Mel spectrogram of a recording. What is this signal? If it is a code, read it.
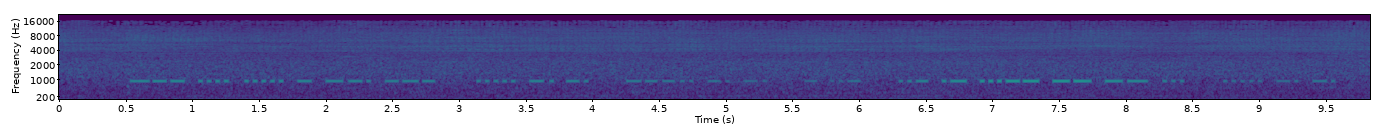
Morse code, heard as a keyed tone, hand-sent with a bug key, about 37 wpm, 930 Hz, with heavy radio static, fading and street noise. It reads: OH5TGO 5NN 8NN TU UA3MMS 5NN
